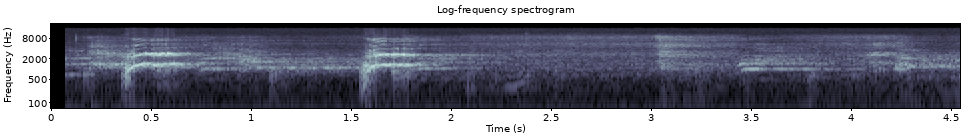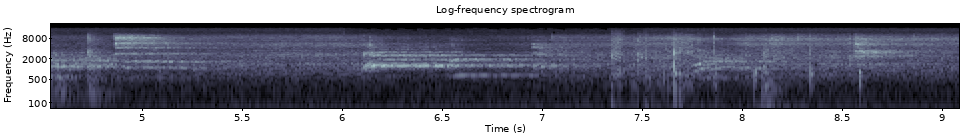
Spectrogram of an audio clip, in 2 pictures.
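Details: Scared Chihuahua puppy giving sharp high yelps with upward-bending pitch, two loud ones early, then softer whimpering sounds and a few clicks and knocks.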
